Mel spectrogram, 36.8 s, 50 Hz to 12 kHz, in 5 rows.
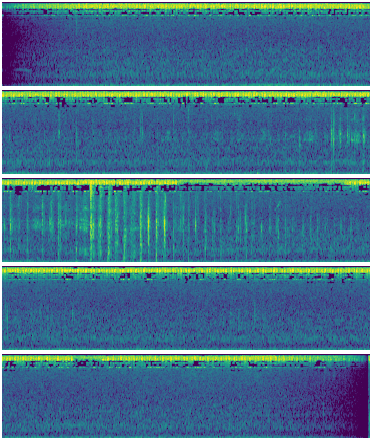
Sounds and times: crickets 0:00.1 - 0:36.8
Jogger gravel running 0:08.4 - 0:22.3

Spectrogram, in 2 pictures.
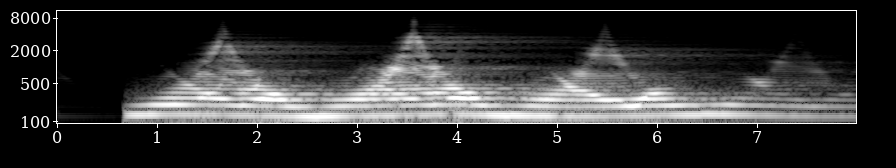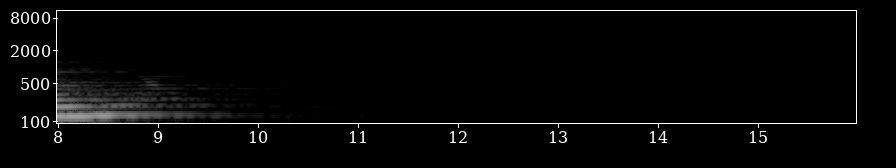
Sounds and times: evolving bass/pad 0:00.7 - 0:08.6

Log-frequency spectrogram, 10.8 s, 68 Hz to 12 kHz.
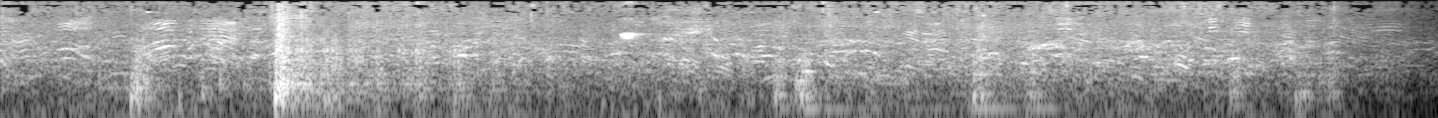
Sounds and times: children swimming and shouting 0:00.0 - 0:10.7
warden's whistle 0:04.6 - 0:05.0

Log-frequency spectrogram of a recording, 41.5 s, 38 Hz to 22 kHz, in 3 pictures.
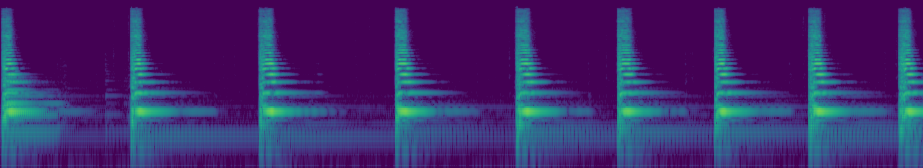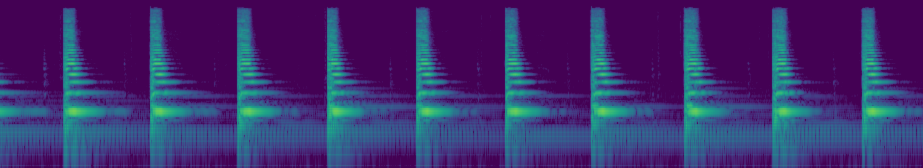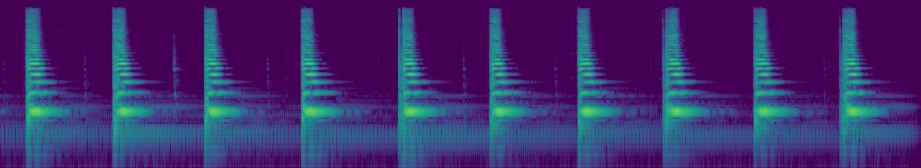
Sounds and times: scraping, scratchy and droning improvisations on the cello 0:00.0 - 0:05.0
scraping, scratchy and droning improvisations on the cello 0:05.9 - 0:41.4

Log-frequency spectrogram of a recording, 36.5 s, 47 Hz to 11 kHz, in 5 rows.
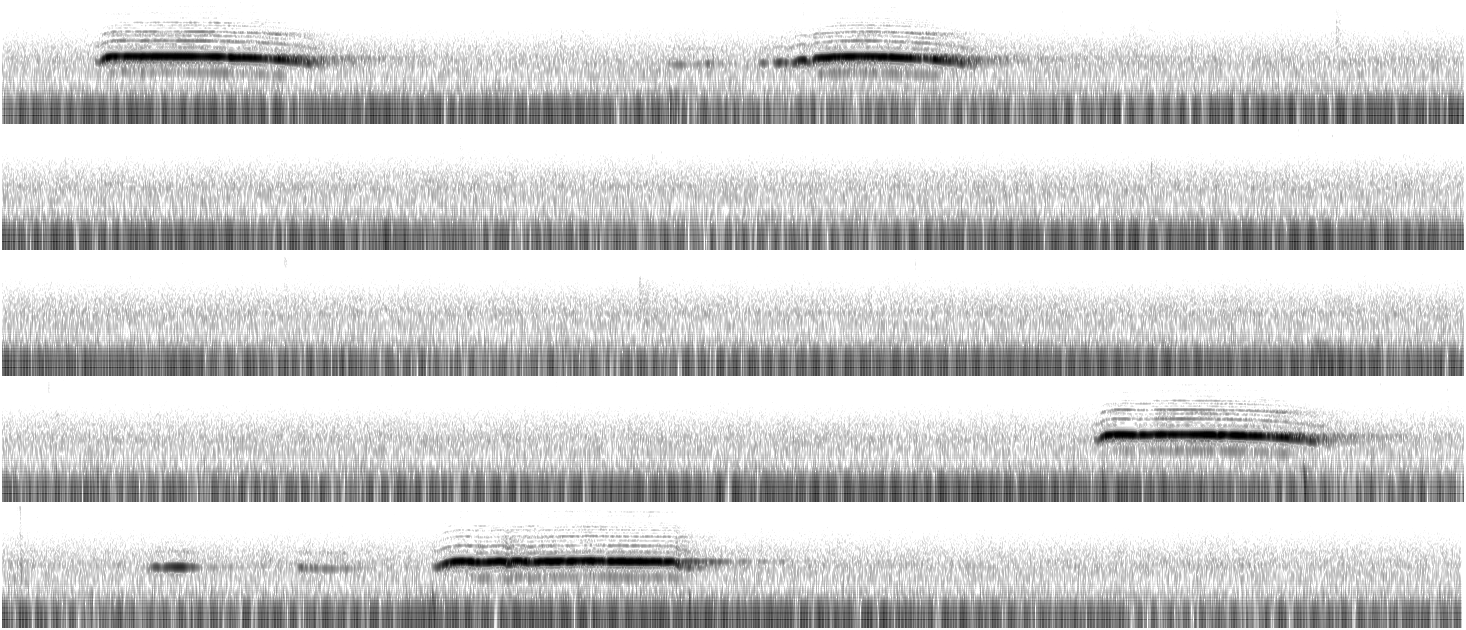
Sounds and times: Call of a Tawny owl 0:00.4 - 0:02.0
Call of a Tawny owl 0:03.2 - 0:05.4
Call of a Tawny owl 0:27.4 - 0:29.2
Call of a Tawny owl 0:29.9 - 0:33.3

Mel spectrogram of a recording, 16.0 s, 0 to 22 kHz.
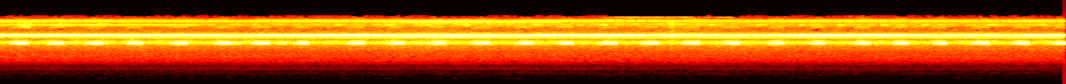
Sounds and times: crickets chirping 0:00.0 - 0:16.0

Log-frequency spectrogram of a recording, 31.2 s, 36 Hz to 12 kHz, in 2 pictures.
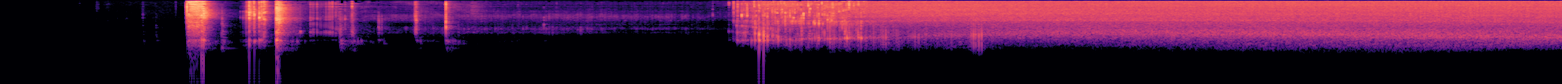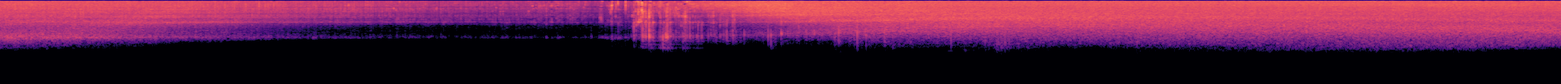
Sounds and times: can being opened 0:01.9 - 0:04.6
carbonated drink being poured into a glass 0:01.9 - 0:06.1
carbonated drink being poured into a glass 0:07.3 - 0:31.2
can being opened 0:07.3 - 0:10.5
can being opened 0:20.6 - 0:27.2

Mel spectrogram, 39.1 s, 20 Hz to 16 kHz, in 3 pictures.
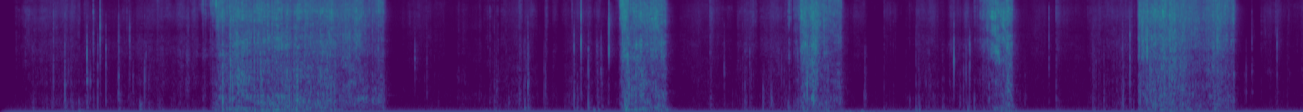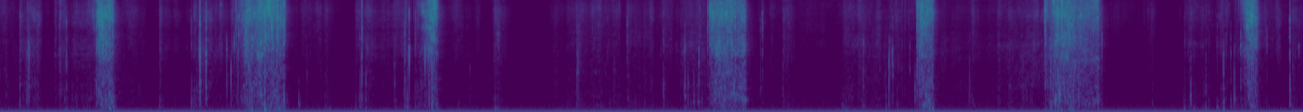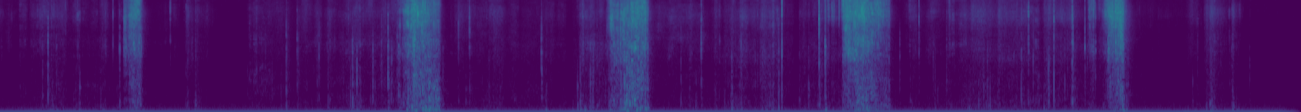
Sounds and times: Ripping Thin Paper 0:02.0 - 0:03.9
Ripping Thin Paper 0:11.3 - 0:12.4
Ripping Thin Paper 0:29.6 - 0:30.5
Ripping Thin Paper 0:32.1 - 0:32.6
Ripping Thin Paper 0:34.2 - 0:35.0
Ripping Thin Paper 0:36.3 - 0:37.4

